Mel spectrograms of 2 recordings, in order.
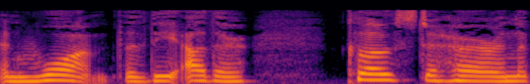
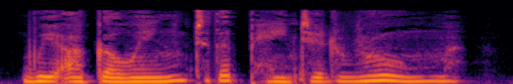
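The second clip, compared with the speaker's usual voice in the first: quiet, soft, hushed voice; 3 semitones lower than usual. A voice in the darkness answering a confused woman, quiet. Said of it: "the quiet voice said in the darkness".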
